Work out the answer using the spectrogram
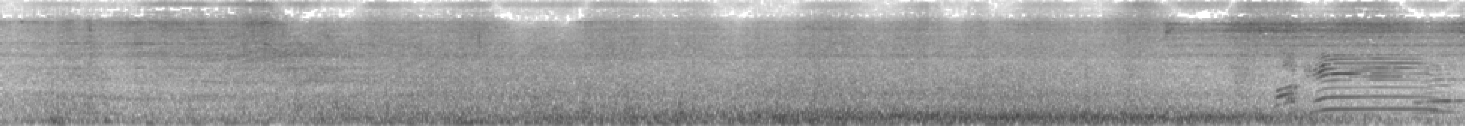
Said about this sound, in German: Ja, der Zug.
